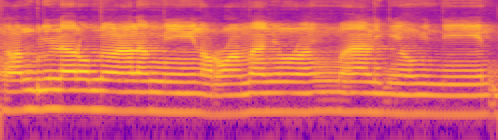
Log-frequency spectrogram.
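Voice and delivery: grudging, sulky recitation of the verses; sulky mumbled recitation. Shown as a demonstration. Teacher demonstrating reading Quran sulkily, mumbled and grudging. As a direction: recite like a sulking child who doesn't want to. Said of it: "kayak orang lagi ngambek".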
